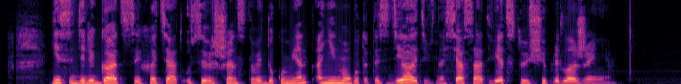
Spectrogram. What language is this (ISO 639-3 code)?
rus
